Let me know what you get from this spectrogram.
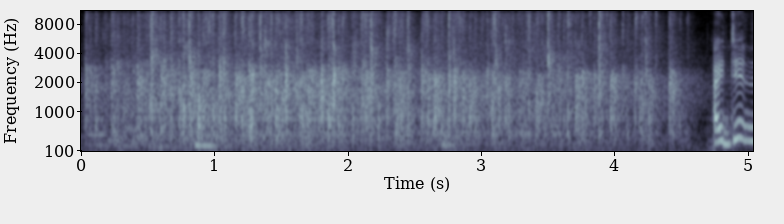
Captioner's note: applause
